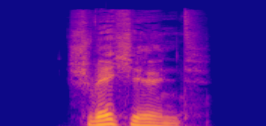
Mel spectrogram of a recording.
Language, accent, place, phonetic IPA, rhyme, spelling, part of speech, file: German, Germany, Berlin, [ˈʃvɛçl̩nt], -ɛçl̩nt, schwächelnd, verb, De-schwächelnd.ogg
- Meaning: present participle of schwächeln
